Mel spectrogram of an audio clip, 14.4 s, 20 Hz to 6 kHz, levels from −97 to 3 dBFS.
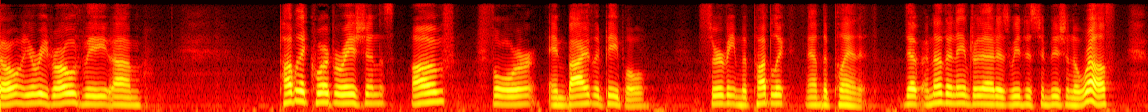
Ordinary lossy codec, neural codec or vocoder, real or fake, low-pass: MP3, 48 kbps; codec, 16 kHz, 0.5 kbps, FunCodec, trained on LibriTTS, 25 frames a second; fake; 5.4 kHz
